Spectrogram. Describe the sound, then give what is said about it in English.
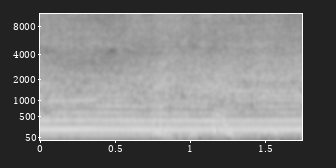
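A small lawn mower engine, heard in a sped-up video, whines at a high pitch, holding a steady drone with brief wavering revs. Loud, with no talking. “is yours like 55,000 RPMs? Listen to this thing.”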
